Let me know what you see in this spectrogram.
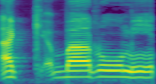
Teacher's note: huruf r-nya dibaca tebal dibaca tkhim jadi pangkal lisan kita itu naik terangkat ke atas ketika Kita mengucapkannya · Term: dibaca tafkhim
